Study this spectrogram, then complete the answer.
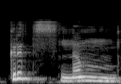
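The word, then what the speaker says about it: कृत्स्नम्: नष्टे में धर्मे नष्टे कुलम कृत्सनम कृत्सनम थोड़ा देख लीजिए मैं अलग लिख देता हूं। कृत न और म को हलंत कर दिया मैंने यहां। देखिए वहां पूरा म लिखा हुआ है। मैंने आधा कर दिया। आधा कर दिया तो इसमें जो अ होता है देखिए कोई भी अक्षर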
